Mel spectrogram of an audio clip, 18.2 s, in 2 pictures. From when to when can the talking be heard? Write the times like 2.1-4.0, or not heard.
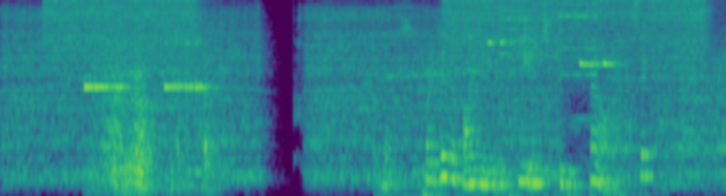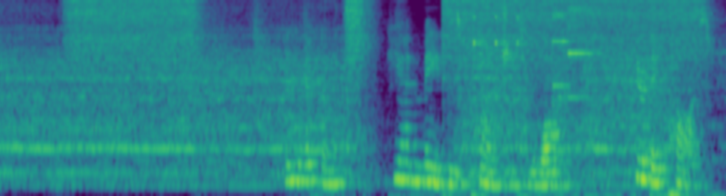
4.7-8.1, 12.6-18.1.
